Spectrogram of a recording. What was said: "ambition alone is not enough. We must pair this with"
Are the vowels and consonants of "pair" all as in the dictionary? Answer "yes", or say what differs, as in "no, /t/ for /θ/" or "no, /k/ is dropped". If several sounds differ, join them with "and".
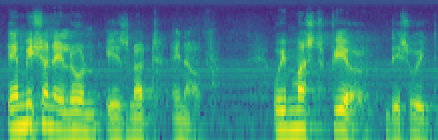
no, /f/ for /p/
